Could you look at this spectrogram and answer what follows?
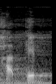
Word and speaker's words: Habib: yang nulis Abi Abdurrahman Habib asulami itu di harakatnya kitab itu ada yang nulis hubb Yang benar Oh gigih yang benar itu bacanya habib habib itu asulami itu ikut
